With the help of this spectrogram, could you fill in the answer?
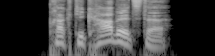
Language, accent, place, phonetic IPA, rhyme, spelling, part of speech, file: German, Germany, Berlin, [pʁaktiˈkaːbl̩stə], -aːbl̩stə, praktikabelste, adjective, De-praktikabelste.ogg
- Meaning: inflection of praktikabel: 1. strong/mixed nominative/accusative feminine singular superlative degree 2. strong nominative/accusative plural superlative degree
